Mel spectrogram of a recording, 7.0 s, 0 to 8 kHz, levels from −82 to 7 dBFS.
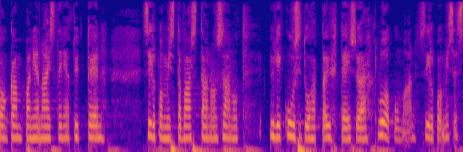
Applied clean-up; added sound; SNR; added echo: none; none; none; none.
